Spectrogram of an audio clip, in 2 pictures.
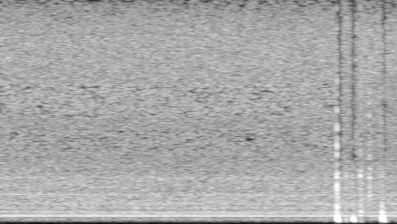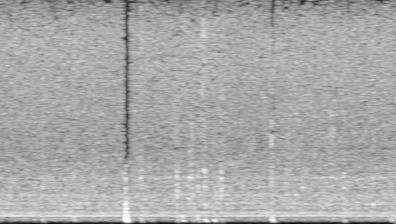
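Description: Steady electrical hum with a few sharp computer clicks: three in quick succession about three and a half seconds in, another just after five seconds, and a few fainter ones after that, as a mouse and keyboard are worked to place the cursor and select text.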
